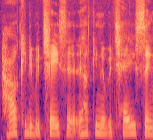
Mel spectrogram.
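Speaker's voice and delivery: put-on sugary, cutesy, sweet little voice. Speaker retells how a woman questioned them, in a mock sweet little voice. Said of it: "she put on that sweet little voice".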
